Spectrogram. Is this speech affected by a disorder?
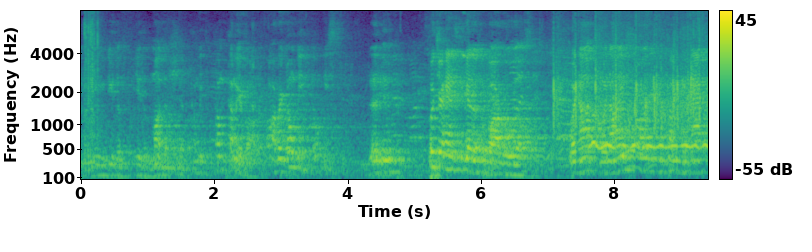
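No.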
